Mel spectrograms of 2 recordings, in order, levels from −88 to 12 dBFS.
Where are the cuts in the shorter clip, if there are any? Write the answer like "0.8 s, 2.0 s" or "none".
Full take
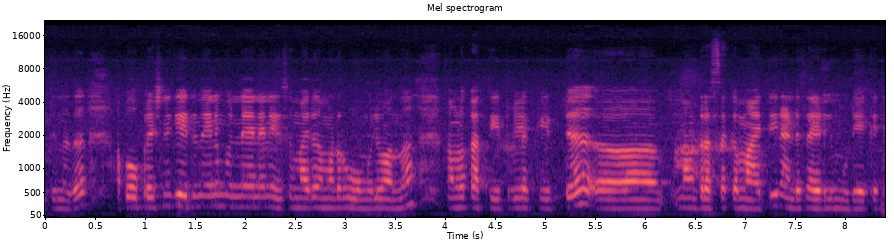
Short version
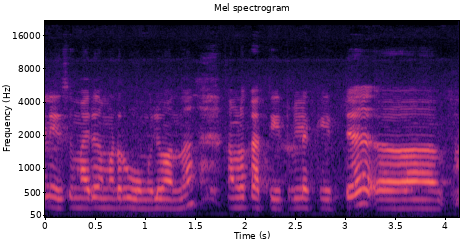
none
